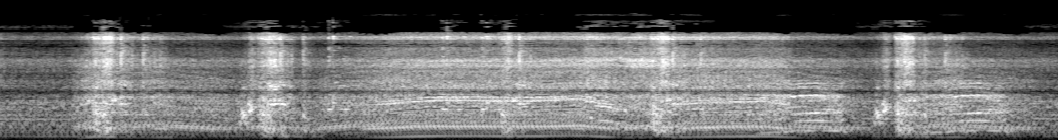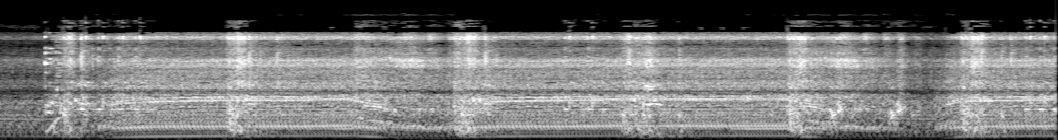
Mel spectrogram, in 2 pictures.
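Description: Coins chime as they are collected.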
